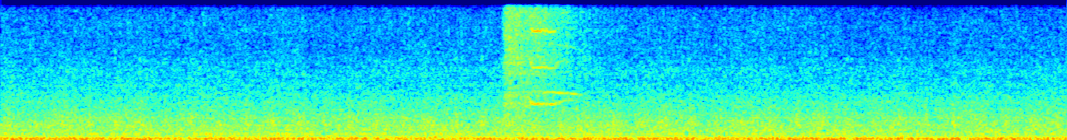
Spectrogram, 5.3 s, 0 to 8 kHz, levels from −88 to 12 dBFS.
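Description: Nothing stood out on listening; the audio comes through a G.722 call path with nothing above 8 kHz, as that codec delivers.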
